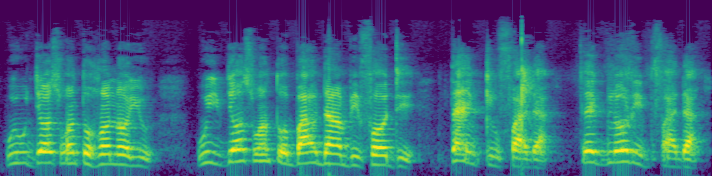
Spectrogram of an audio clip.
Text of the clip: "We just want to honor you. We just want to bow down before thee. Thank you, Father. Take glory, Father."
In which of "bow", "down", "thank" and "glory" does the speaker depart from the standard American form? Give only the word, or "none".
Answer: thank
